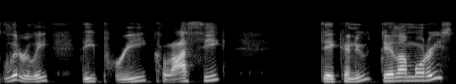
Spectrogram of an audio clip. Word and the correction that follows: Mauricie: In French, it's classic International de Canots de la Mauricie.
